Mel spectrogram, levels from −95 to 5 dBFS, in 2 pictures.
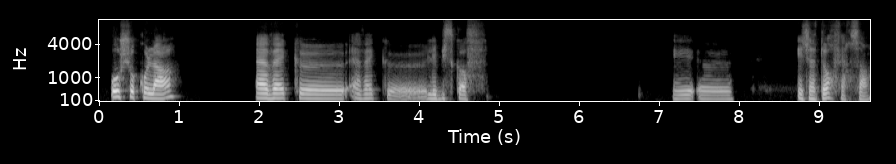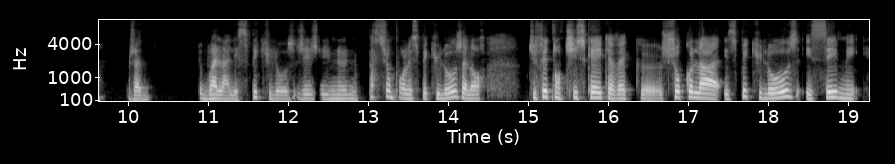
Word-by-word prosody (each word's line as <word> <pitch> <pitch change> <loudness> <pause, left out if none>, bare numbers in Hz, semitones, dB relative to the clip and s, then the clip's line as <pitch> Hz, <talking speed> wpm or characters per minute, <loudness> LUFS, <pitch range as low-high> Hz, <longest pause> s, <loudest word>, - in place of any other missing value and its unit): au 235 - +8
chocolat 200 -1 +1 1.0
avec 185 0 +1
heu 165 -2 -1
avec 175 0 -10
heu, 155 -4 -9
les 170 0 -4
Biscoffs. 165 0 -9 2.3
Et 160 0 -8
heu, 155 0 -10 0.8
et 180 - -3
j'adore 175 +4 -3
faire 160 -4 -15
ça, 135 - -9 0.4
j'ad 155 -2 -4 0.6
voilà, 160 -3 +2
les 150 -1 -5
spéculos, 185 -9 -5
j'ai 170 -1 -5
j'ai 170 +2 -11
une 165 0 -4
une 165 -2 -5
passion 240 - -4
pour 195 -4 -3
les 175 - 0
spéculos 190 +5 0
alors 170 -3 +1 0.5
tu - - -2
fais 240 -1 +6
ton 215 -4 -1
cheesecake 210 -1 +2
avec 175 -1 +1
heu, 170 - -1
chocolat 205 -6 +5
et 175 - -4
spéculos 210 +2 +3 0.2
et 180 - 0
c'est 220 +6 +6
mais 175 -3 -3
175 Hz, 120 wpm, -21 LUFS, 165-200 Hz, 2.3 s, au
